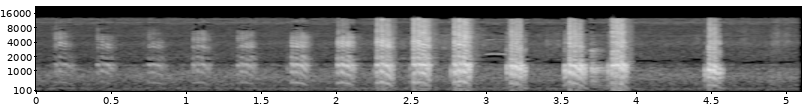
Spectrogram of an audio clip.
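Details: Noisy ravens on Catalina Island's West End closely follow and harass an adult bald eagle as she brings fish to her nest of two 7½-week-old chicks; about twelve harsh croaking caws in quick succession, growing louder midway, then a final lone caw.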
